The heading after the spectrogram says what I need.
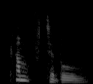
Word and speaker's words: comfortable: Comfortable. Comfortable. Yeah, just three syllables.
